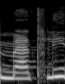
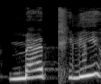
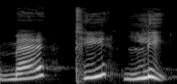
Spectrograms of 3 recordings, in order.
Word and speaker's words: मैथिली: हमारा मैथिली ध्यान रखना हम मैथिली बोल देते हैं अक्सर थ के ऊपर की ई को हम गायब कर देते हैं अपने उच्चारण में इस वजह से हमें लेखन में भी गलती होती है तो आपको याद रखना है यह मै ली नहीं मैथिली होता है मैथिली ठीक है तब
